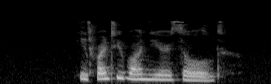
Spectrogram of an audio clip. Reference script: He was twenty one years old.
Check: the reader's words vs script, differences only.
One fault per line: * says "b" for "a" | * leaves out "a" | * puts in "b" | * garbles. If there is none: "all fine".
* leaves out "was"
